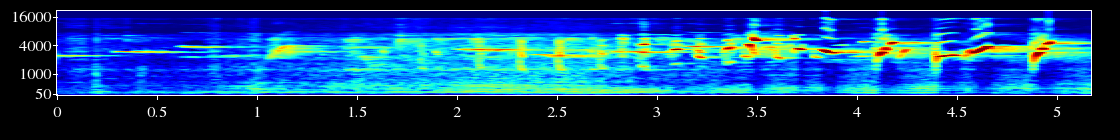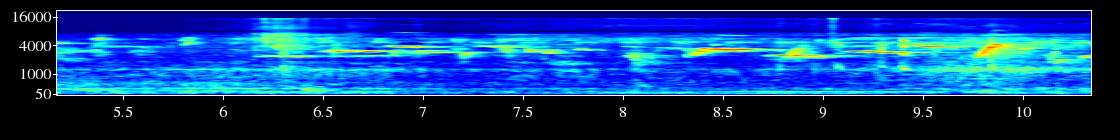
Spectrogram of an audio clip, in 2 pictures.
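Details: Flycatcher song meant to provoke rival flycatchers: a brief burst of sharp high chirps and whistles in the middle, with scattered softer notes before and after and a constant low rumble underneath.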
